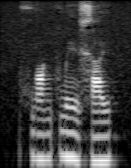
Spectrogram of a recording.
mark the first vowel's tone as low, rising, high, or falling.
high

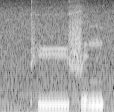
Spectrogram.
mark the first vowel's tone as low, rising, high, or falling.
high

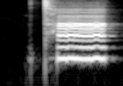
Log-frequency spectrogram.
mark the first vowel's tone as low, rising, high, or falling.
high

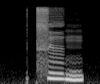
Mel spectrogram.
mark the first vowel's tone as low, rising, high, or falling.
low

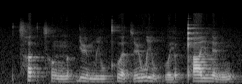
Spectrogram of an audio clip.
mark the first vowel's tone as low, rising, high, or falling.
high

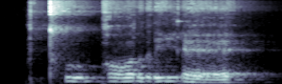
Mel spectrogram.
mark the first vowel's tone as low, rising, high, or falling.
high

